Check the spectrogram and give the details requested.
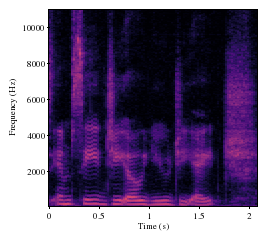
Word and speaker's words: McGough: Anyways, today's special because we did a interview with, we're assuming his name is pronounced Bob McGough. It's McGough.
